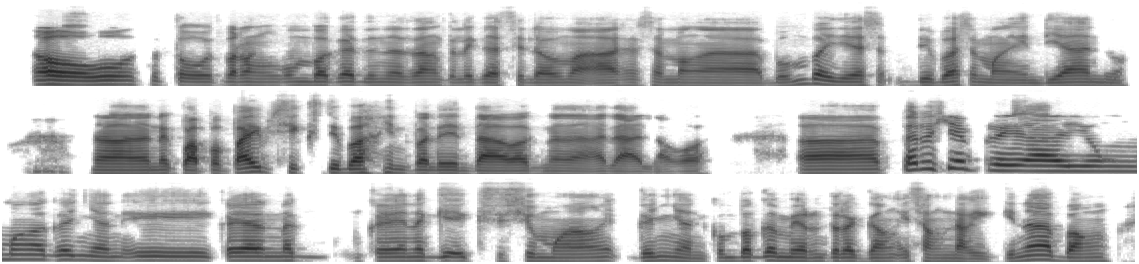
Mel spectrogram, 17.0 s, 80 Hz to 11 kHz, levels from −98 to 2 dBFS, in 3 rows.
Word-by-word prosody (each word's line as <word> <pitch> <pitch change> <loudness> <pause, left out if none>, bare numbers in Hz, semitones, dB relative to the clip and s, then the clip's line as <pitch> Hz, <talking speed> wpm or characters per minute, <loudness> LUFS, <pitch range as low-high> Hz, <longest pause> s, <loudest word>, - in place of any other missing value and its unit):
Oo, 155 -1 +7
totoo. 130 -3 -5
Parang 130 -1 -2
kumbaga 130 +1 -2
do'n 125 -1 -10
na 120 - -3
lang 120 0 -3
talaga 115 0 -4
sila 115 -1 -5
umaasa 115 0 -2
sa 120 -1 -9
mga 110 -2 -2
bombay 155 +8 -2
diyan 125 -1 -2
sa - - -15
di 125 0 -8
ba, 130 +2 -1
sa 130 - -10
mga 110 -2 -6
Indiano 115 0 -4 0.4
na 120 -1 +5
nagpapa 125 0 +2
5-6 165 -3 +4
di 150 - -1
ba, 145 0 +6
'yun 145 - -5
pala 125 0 +1
'yung 120 - -2
tawag 110 0 +4
na 105 -3 -2
naalala 95 -2 0
ko. 95 +2 -5 0.5
Ah, 135 +1 +4
pero 255 +4 +3
siyempre, 265 -7 +2
ah, 205 0 +7
'yung 200 0 0 0.2
mga 190 -1 -2
ganiyan, 165 -5 -3
eh, 155 -1 -4
kaya 150 +1 +4
nag 150 -1 -4 0.3
kaya 140 0 0
nag-e-exist 140 -1 -6
'yung 135 - -7
mga 130 0 -1 0.2
ganiyan 140 -4 -5
kumbaga 140 +3 -2
meron 135 -2 -1
talagang 130 -1 -1
isang 120 -1 -6
nakikinabang, 135 - +1
130 Hz, 185 wpm, -24 LUFS, 120-150 Hz, 0.5 s, Oo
